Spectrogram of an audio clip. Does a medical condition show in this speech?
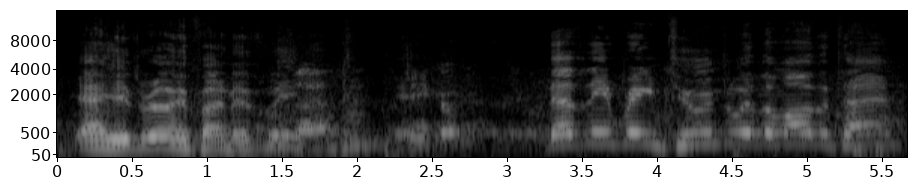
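Yes: cerebral palsy; conductive learning therapy, therapeutic horseback riding.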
